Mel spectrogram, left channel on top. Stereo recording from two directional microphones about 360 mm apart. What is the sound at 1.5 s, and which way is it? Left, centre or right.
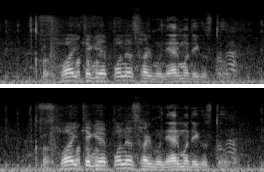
Speech, right.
